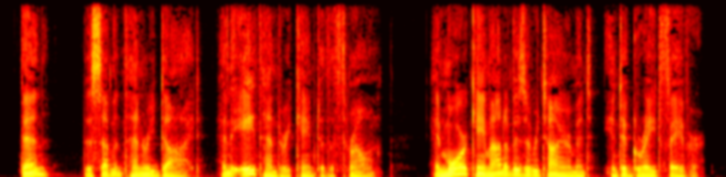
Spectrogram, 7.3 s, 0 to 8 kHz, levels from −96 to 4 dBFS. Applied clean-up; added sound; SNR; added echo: none; none; none; none.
